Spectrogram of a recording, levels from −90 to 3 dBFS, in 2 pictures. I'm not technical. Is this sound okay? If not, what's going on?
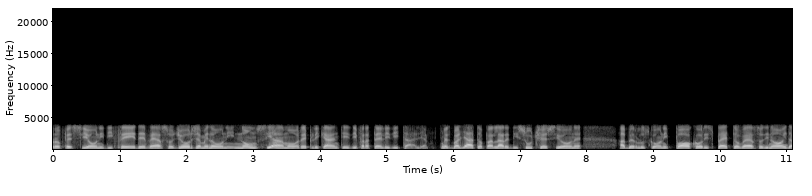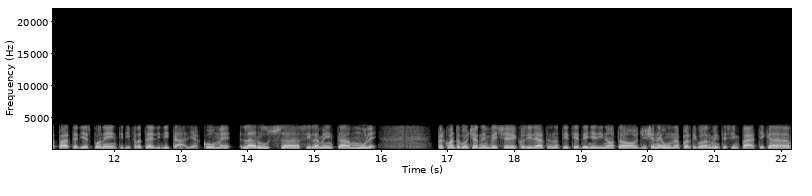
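No. At 16.36 s the speech drops out for a split second, about 20 ms. This is packet loss filled with silence: one chunk of the call's audio never arrived, and the receiver played nothing in its place, so the gap starts and stops abruptly. The narrow, phone-like sound comes from ordinary G.711 telephone coding.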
